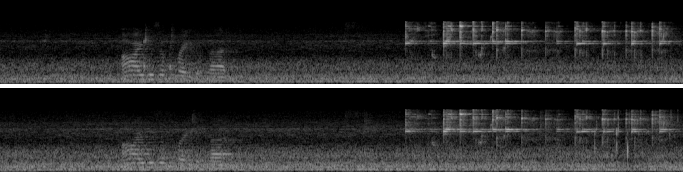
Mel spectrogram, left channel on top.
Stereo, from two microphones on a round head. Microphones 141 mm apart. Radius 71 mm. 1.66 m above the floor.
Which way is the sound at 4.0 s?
25° left (ahead or behind).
